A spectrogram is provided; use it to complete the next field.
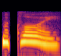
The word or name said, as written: McCloy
